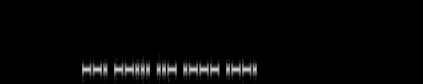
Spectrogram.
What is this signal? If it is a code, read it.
Morse code, heard as a keyed tone, about 45 wpm, 700 Hz. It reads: G7UJP
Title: DXCC-100 Call Signs - 5 Characters - 45wpm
